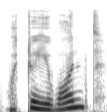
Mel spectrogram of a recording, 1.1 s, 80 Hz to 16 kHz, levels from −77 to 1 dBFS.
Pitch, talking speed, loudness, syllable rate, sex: 195 Hz, 225 wpm, -15 LUFS, 4.5 syllables/s, female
